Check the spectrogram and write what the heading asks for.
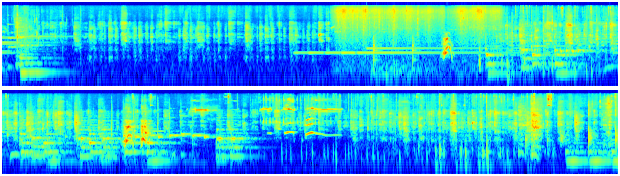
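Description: Cartoon pet triceratops panting like a dog, over light background music. A hiss runs for about three seconds, starting about seven seconds in.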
